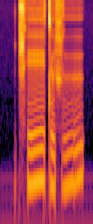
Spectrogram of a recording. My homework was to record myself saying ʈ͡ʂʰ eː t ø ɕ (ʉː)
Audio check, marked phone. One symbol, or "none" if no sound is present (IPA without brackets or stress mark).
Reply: ʉː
